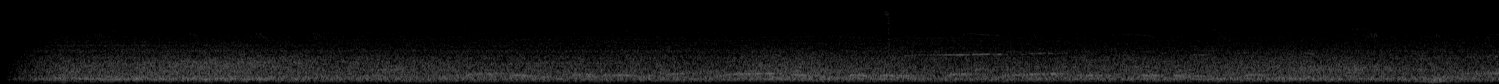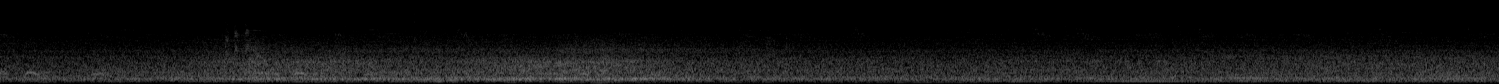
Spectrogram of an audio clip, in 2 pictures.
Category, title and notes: Soundscapes > Urban
Splott - Ambience Plane Cars Birds - Railway Street
fieldrecording, splott, wales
